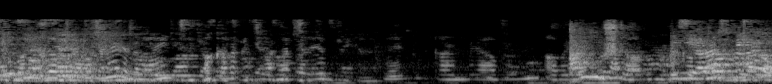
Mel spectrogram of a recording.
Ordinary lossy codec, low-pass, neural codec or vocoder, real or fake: MP3, 32 kbps; 10.8 kHz; none; real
